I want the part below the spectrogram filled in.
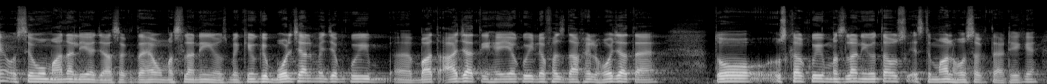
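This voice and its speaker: A man teaching spoken Arabic in a lesson, explaining patiently, repeating words and checking that listeners follow. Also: medium pitch. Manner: patient, repetitive explaining with frequent "right?" checks. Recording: long hall reverb.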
